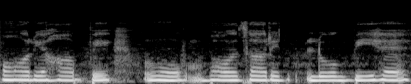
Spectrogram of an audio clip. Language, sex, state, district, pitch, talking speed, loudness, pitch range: Hindi, female, Bihar, Katihar, 195 Hz, 130 wpm, -11 LUFS, 185-200 Hz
